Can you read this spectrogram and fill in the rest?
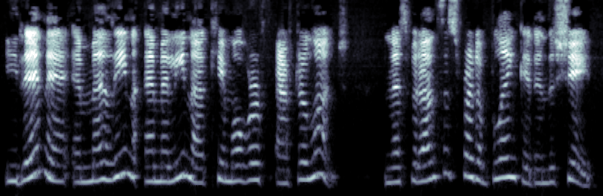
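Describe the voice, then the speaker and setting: A woman teacher reading a storybook aloud, rereading stumbled phrases and pausing to explain things to her listeners. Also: fairly high pitch, bright, forceful tone.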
